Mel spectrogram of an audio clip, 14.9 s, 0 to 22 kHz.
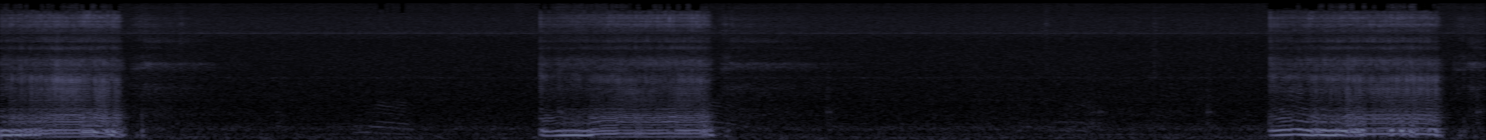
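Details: Sleeping English Bulldog snoring: three loud, rattling snores on the in-breath about 6 seconds apart, with quiet breathing between them.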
